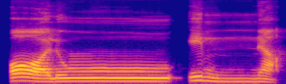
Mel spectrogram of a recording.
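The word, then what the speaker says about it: قَالُوا إِنَّا: ആലൂ ഒരു പദത്തിന്റെ അവസാനത്തിൽ മദ്ദക്ഷരം വന്നു, അടുത്ത പദത്തിന്റെ ആദ്യത്തിൽ ഹംസു വന്നു. അനിവാര്യമായി നീട്ടേണ്ടതില്ല, എങ്കിലും ഏറ്റവും ഉത്തമം നീട്ടി ഓതുന്നതാണ്. ആലൂ ഇന്ന.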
